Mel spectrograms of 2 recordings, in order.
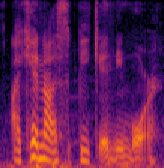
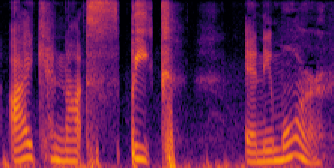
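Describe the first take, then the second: First: Said in the usual way. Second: Slow, separated words with weight on SPEAK; emphatic restatement. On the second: Real, not acted. Podcaster making sure listeners understand, slow stress on SPEAK. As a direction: spell out "cannot speak" slowly.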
